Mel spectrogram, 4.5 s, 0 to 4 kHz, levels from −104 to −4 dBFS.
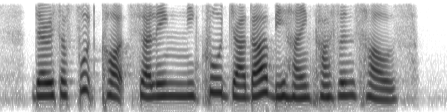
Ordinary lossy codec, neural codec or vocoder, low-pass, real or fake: none; autoencoder, 48 kHz, 128 numbers a frame, DAC-VAE, trained on Japanese speech; 3.6 kHz; fake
